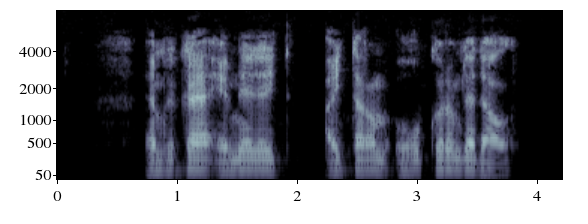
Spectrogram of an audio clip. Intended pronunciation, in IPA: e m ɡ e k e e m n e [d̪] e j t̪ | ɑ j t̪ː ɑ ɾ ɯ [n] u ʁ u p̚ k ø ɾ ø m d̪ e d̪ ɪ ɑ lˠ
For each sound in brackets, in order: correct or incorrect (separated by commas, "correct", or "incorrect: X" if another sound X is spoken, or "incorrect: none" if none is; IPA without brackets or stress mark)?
correct, correct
